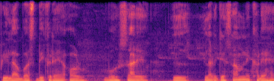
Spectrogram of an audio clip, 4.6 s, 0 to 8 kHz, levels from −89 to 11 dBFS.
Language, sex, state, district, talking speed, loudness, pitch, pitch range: Hindi, male, Bihar, Katihar, 185 wpm, -18 LUFS, 100 Hz, 100-110 Hz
